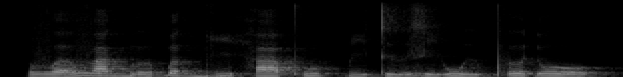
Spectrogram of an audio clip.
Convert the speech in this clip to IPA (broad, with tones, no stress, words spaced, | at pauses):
vɐ˨˩˦va˧ɡ͡bɵ˨˩˦ɓɐ˧ ɡ͡bi˩˧˩ha˧pʼu˧ k͡pi˨˩˦tɨ˨˩˦zi˨˩˦ wɨ˨˩˦pʼɵ˥˧ɗo˥˧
